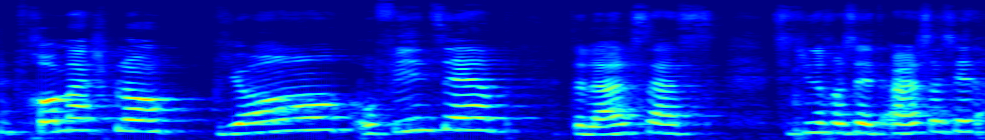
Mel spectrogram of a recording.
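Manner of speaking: high, laughing mock Alsatian accent. Shown as a demonstration. Reading an Alsatian recipe to viewers in a mock Alsatian accent. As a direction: play up an Alsatian accent while naming the dish. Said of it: "quand je fais l'accent".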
